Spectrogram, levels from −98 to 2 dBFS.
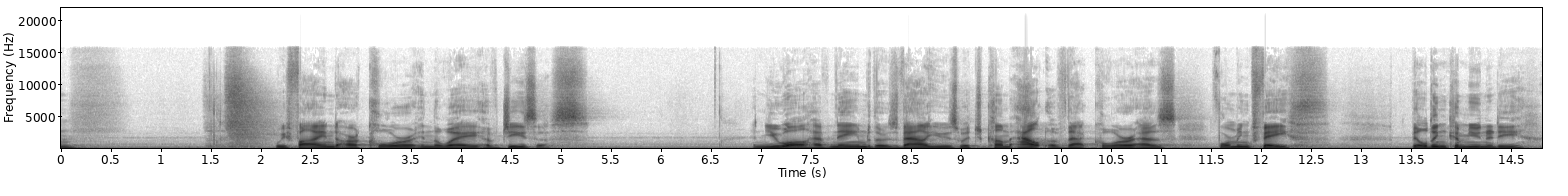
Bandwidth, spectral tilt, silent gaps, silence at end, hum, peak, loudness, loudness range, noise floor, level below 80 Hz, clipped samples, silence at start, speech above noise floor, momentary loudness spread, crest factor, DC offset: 15.5 kHz; -6 dB/octave; none; 0 s; none; 0 dBFS; -18 LUFS; 4 LU; -46 dBFS; -60 dBFS; under 0.1%; 0 s; 29 dB; 12 LU; 20 dB; under 0.1%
